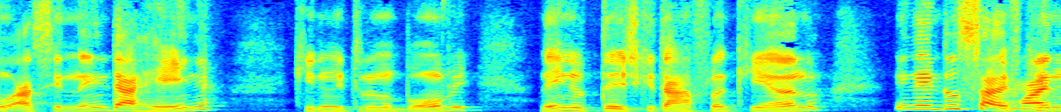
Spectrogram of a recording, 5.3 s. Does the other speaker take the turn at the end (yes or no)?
yes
